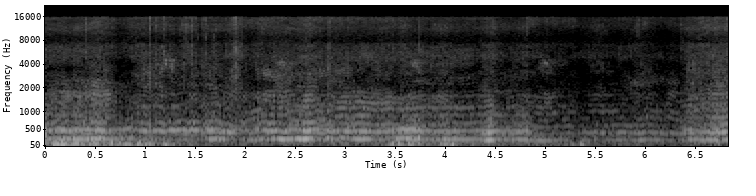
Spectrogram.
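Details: Softer, steady hum of honey bee workers in ceaseless traffic at a wild feral colony, a low drone with a faint overtone and gentle low rumbling underneath.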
